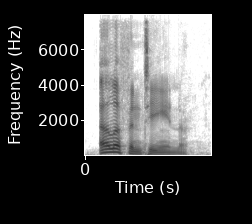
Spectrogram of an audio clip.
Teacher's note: you can emphasize the first syllable more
